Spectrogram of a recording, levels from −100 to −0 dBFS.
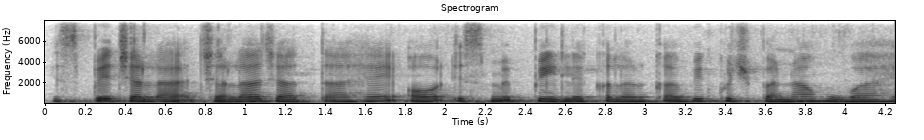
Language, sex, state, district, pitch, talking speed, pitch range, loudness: Hindi, female, Uttar Pradesh, Lalitpur, 205 Hz, 210 wpm, 200-215 Hz, -15 LUFS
